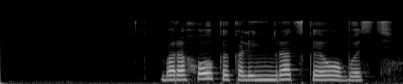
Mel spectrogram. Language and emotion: Russian, neutral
